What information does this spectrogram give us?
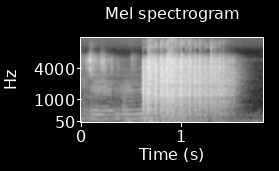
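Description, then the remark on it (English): A handful of dice rattle and clatter across a hard table for about a second, fairly loud, with a fainter tonal sound just before and no one speaking. “Still needs 3 more dice.”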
